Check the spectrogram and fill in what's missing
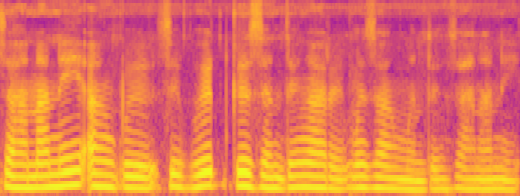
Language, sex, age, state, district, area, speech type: Bodo, female, 60+, Assam, Baksa, rural, spontaneous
